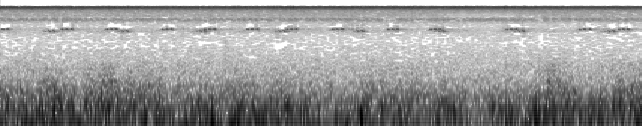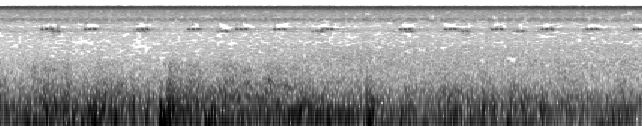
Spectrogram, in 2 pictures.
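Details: Summertime crickets beside a golden wheat field in the countryside: brief, sharp, high-pitched chirps pulse steadily and evenly throughout, with a soft low wind rumble and one faint knock underneath.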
